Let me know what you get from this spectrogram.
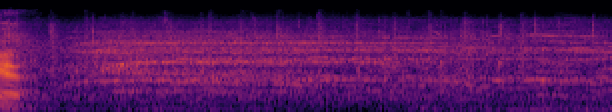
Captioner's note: applause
